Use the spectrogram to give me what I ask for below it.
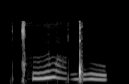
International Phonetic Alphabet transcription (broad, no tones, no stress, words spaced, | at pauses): ǀʰɯlɑ̤ ɡ͡ǃu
